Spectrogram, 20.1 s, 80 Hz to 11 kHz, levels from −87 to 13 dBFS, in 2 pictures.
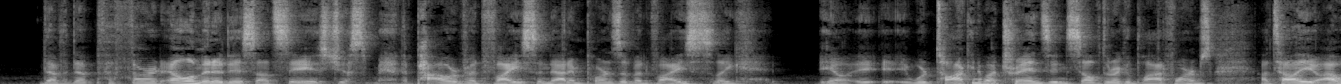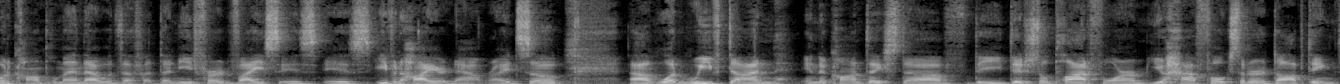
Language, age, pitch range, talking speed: English, 30-49, 115-145 Hz, 210 wpm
